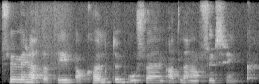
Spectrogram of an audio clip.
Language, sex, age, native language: Icelandic, female, 50-59, Icelandic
